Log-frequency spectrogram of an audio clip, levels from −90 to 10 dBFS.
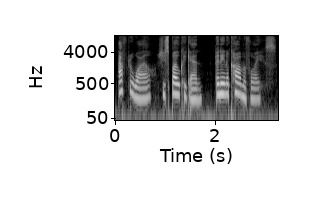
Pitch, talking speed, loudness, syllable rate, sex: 220 Hz, 185 wpm, -19 LUFS, 6.1 syllables/s, female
